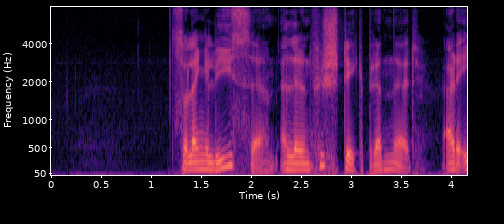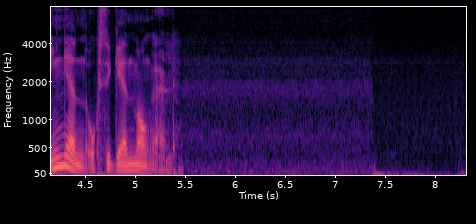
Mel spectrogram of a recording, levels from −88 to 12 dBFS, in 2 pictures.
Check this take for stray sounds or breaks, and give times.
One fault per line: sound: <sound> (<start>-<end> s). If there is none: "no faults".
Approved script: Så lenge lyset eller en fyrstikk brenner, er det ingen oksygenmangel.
no faults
